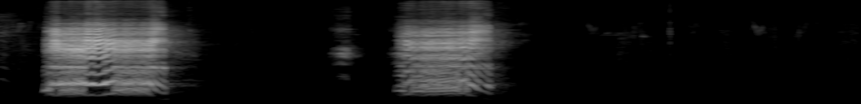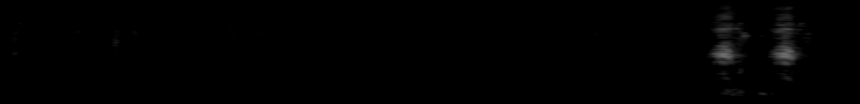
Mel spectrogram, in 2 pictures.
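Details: Farm goats giving two loud, harsh, wavering bleats close together, followed by a long quiet stretch and faint short sounds near the end.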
